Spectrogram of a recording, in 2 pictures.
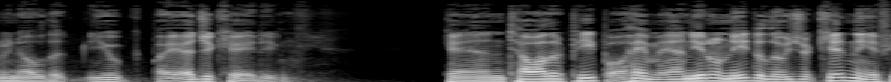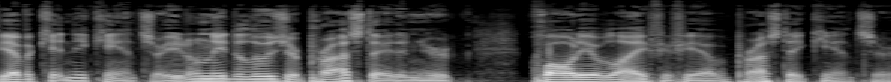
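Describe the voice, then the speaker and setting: At a fairly quick pace, an ordinary speaking voice carries lively intonation. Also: man, fairly low pitch for a man. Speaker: radiation oncologist taking calls. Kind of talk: radio call-in show. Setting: studio.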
